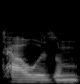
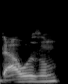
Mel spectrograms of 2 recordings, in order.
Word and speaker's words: Taoism: spiritual system, the religion, you could say, of Taoism, or alternatively pronounced Taoism.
